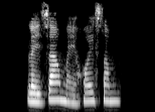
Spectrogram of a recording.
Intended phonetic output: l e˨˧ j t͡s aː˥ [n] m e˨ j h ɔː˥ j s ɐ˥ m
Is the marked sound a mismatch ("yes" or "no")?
yes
